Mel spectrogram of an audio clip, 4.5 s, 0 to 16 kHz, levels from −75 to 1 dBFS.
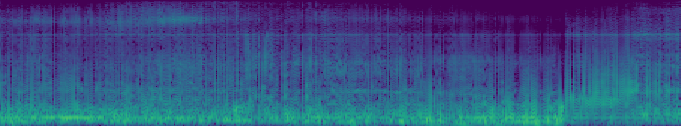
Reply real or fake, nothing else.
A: fake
